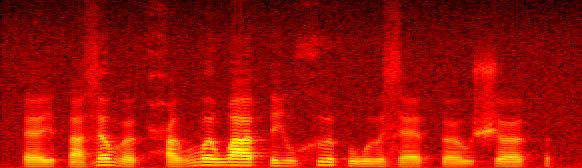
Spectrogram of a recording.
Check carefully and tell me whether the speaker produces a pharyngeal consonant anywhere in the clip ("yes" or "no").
yes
